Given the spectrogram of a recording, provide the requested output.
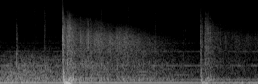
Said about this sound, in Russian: Когда тяжелую дверь наконец-то выбили, он тут же сделал в проем несколько выстрелов и помчался дальше, уводя погоню за собой.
